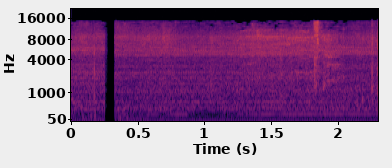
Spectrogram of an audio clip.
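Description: Low, steady background noise with a faint steady hum, broken by a momentary dropout to silence about a quarter second in where the recording cuts.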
